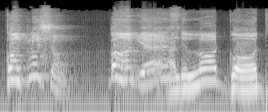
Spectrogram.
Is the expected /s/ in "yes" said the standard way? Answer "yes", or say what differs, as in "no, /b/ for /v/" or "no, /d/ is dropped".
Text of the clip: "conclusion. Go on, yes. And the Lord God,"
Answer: no, /s/ is dropped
